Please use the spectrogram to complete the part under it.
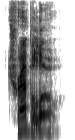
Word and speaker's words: Trempealeau: TremPealau. How do you pronounce that? – Trempealeau. – All right. Trempealeau, Wisconsin.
